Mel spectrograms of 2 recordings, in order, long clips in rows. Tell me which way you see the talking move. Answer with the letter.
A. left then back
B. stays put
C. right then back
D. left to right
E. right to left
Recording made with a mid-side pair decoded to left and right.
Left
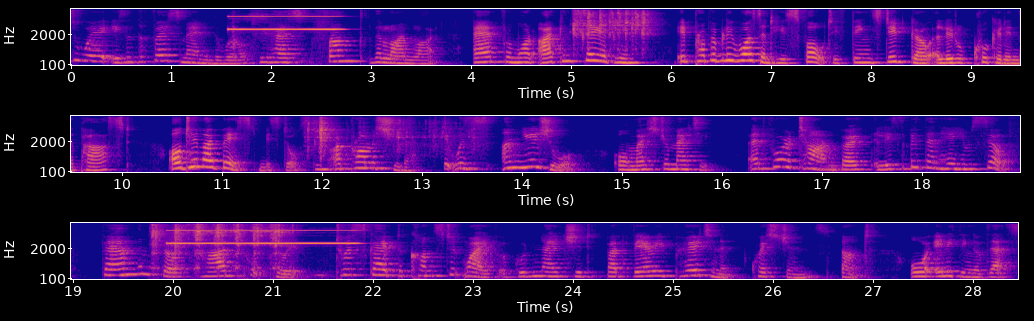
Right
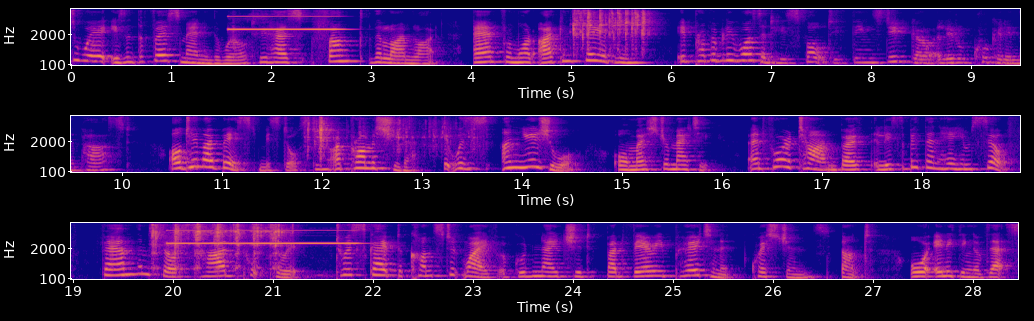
A.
